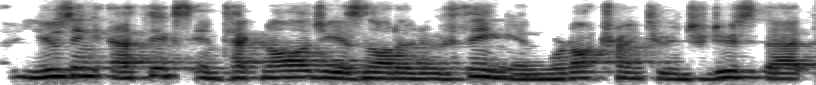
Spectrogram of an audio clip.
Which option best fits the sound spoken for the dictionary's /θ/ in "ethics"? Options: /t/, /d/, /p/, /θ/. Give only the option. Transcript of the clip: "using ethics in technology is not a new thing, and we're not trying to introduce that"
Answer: /θ/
